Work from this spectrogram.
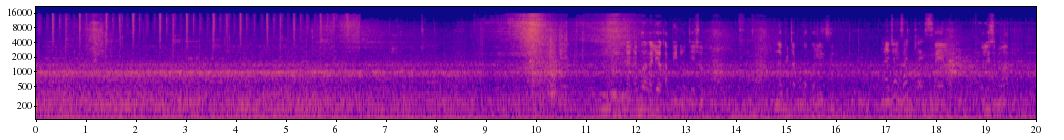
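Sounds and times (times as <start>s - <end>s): car interior road rumble: 0.0s - 20.0s
indistinct voices: 9.5s - 13.8s.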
